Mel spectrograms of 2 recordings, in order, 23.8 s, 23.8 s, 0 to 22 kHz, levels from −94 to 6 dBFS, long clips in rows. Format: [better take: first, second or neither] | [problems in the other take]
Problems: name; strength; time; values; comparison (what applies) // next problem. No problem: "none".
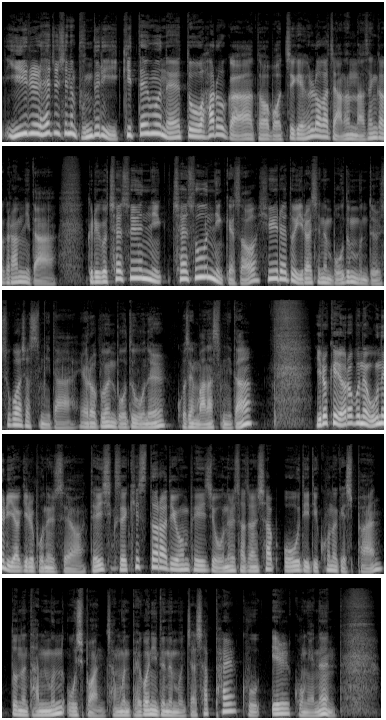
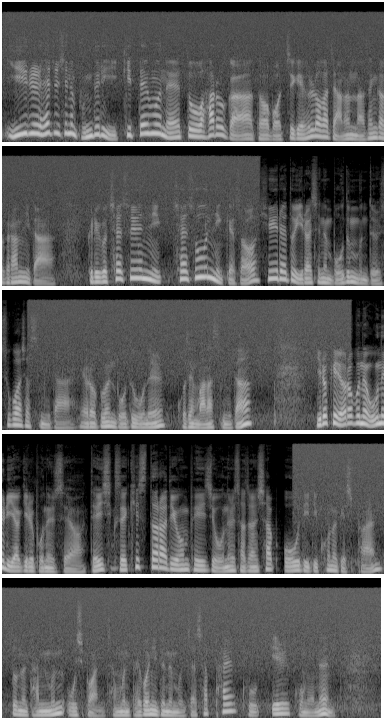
first | hiss; noticeable; until 8 s, from 10 to 14 s and from 18 s on; 10 dB below the speech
